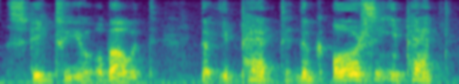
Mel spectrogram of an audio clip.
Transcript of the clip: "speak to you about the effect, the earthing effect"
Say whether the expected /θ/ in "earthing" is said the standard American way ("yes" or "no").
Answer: no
